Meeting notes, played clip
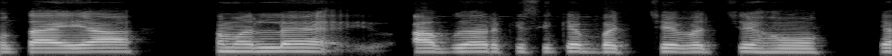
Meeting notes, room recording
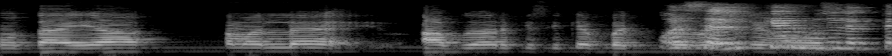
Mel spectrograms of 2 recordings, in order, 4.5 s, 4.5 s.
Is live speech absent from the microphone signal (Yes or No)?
No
